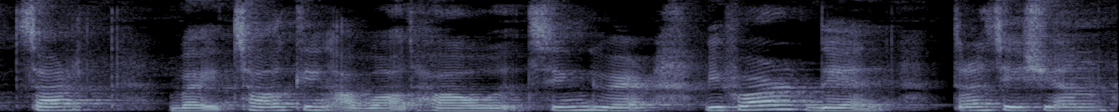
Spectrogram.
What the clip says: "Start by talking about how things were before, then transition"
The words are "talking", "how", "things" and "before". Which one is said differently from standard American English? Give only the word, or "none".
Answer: things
